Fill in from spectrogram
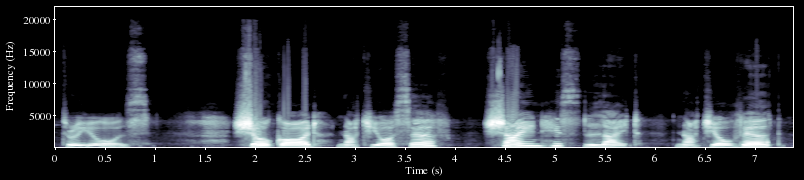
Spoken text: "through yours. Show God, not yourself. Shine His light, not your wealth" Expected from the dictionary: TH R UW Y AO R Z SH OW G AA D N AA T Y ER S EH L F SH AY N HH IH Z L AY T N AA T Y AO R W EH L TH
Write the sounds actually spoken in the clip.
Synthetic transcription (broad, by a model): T R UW Y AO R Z SH OW G AA D N AA T Y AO S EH L F SH AY N HH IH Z L AY T N AA T Y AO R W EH L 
